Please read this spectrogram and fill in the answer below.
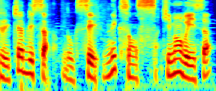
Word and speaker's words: Nexans: qui m'a envoyé ça j'ai toujours cru qu'on disait Nexant et voilà il a fallu attendre ça pour que je sache qu'on disait Nexans le S à la fin se prononce voilà les dérouleurs avec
